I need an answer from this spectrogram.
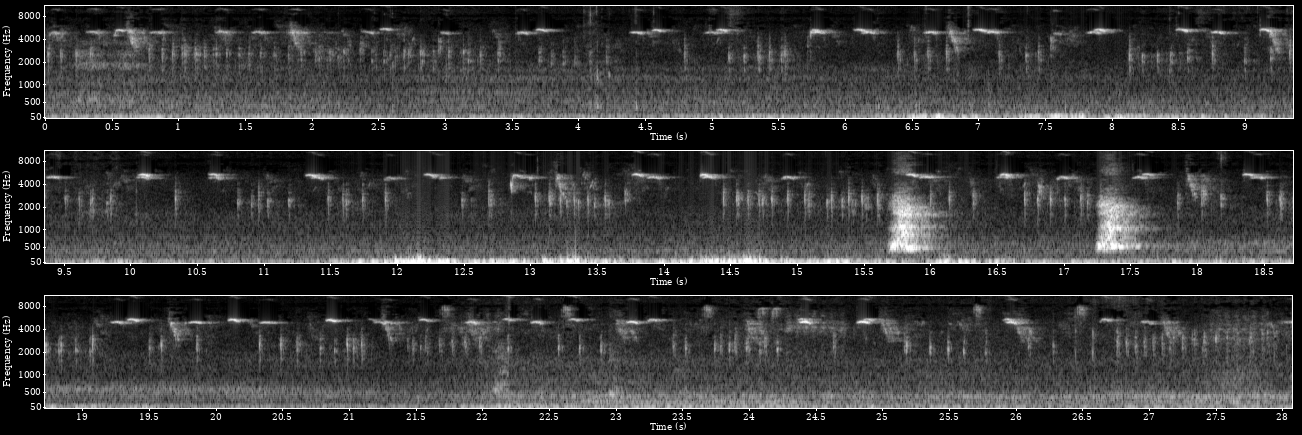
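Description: Small birds chirping: a steady run of short, high chirps, about two a second. A low rumble swells up around the middle, and two brief, sharper sounds come a little after it.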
